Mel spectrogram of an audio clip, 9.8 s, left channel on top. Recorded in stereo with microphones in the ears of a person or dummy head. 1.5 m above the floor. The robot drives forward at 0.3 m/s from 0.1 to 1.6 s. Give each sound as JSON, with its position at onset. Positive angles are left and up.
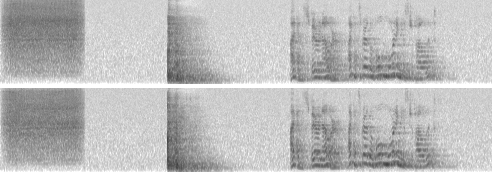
{"t": 3.3, "sound": "a thud", "side_deg": -60, "distance_m": 5.0}
{"t": 5.8, "sound": "a woman speaking", "side_deg": -35, "distance_m": 3.0}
